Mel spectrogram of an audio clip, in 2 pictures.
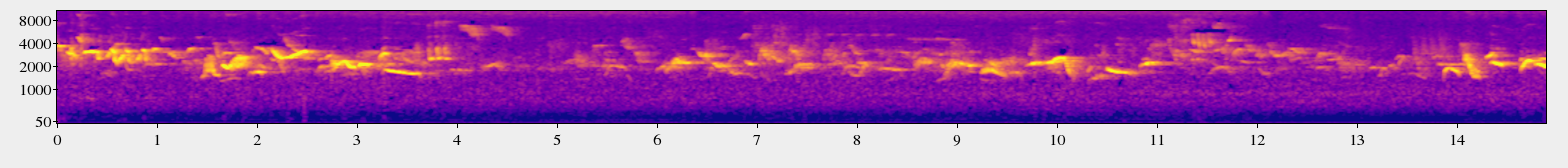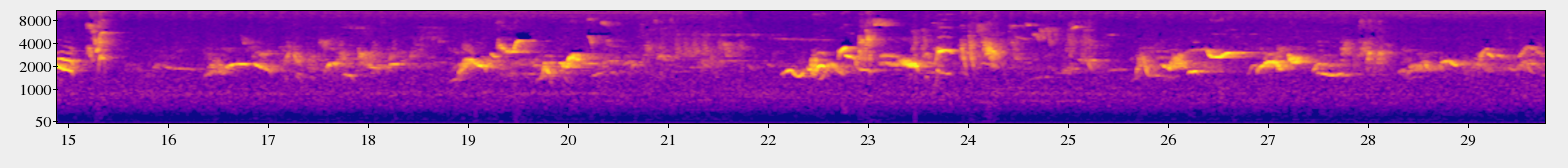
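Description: Several small birds chirping continuously, many short, quick, rising and falling notes overlapping one another, over a faint steady hiss.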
